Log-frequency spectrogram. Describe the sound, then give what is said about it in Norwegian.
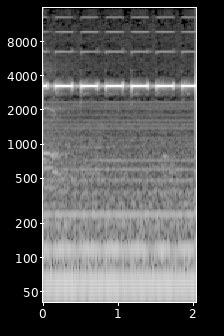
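A fire alarm going off in a lodging house blares in a rapid, steady pattern of loud, shrill beeps with short gaps between them, repeating about every third of a second with no voices present. “Og dette funket så bare faen helt til brannalarmen gikk.”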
